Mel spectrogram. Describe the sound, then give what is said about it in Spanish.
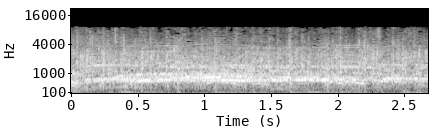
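A loud, steady wash of audience applause with cheering voices mixed in, dense and continuous for the whole few seconds without any break or fade, as a program's four contributors are introduced. “Y ahora, por favor, un fuerte aplauso para nuestros cuatro colaboradores.”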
